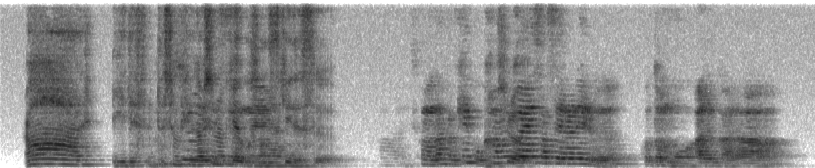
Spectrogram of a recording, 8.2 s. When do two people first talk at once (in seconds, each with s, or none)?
1.5 s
